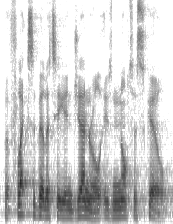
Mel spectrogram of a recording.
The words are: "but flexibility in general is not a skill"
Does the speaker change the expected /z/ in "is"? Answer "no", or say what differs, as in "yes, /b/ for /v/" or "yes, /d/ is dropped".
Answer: no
